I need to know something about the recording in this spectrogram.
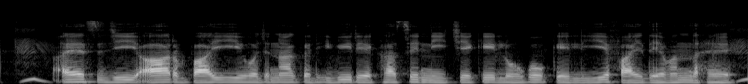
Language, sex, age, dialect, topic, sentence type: Hindi, male, 31-35, Awadhi Bundeli, banking, statement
